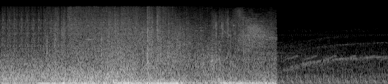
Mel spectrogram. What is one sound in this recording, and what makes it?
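A jet crashes with a loud explosion.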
